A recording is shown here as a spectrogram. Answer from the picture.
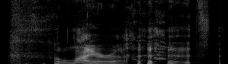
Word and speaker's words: Lyra: But it's pronounced the way you're saying it. Okay. Lyra.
